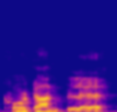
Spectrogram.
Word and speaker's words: cordon bleu: cordon bleu that's right that's how they say it cordon bleu you probably thought I misspelled blue didn't you let's go get it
